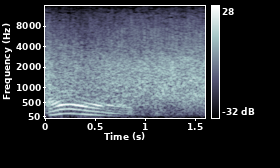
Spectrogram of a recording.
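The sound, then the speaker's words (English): Hands clap in a steady, dense patter that continues throughout, opening beneath a brief voiced cheer that trails off, leaving the rapid clapping alone. “Let's clap for that.”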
